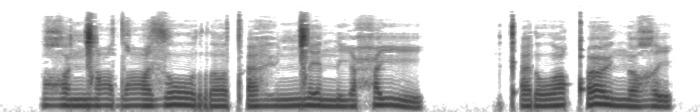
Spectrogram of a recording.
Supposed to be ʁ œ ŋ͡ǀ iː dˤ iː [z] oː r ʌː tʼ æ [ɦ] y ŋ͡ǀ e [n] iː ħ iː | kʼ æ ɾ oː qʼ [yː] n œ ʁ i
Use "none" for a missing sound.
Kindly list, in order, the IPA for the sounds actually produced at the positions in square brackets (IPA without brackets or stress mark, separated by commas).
z, ɦ, n, yː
